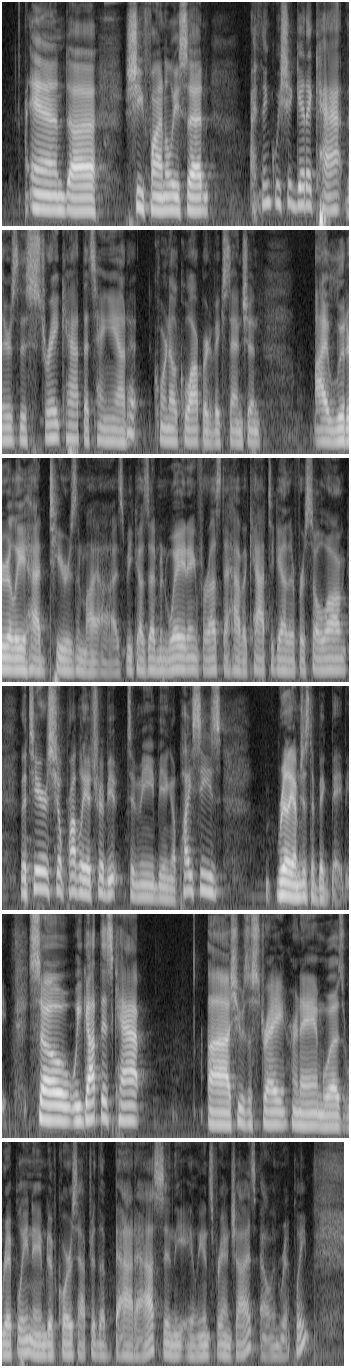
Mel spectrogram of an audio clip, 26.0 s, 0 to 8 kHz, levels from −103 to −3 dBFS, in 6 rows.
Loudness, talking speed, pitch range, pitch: -26 LUFS, 200 wpm, 105-145 Hz, 120 Hz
